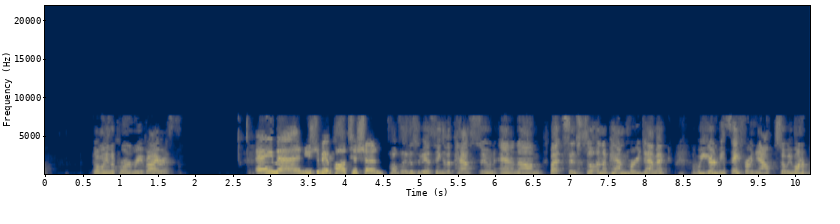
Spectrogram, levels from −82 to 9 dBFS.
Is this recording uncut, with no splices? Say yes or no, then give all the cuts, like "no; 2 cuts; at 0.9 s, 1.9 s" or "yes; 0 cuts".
no; 5 cuts; at 0.9 s, 4.6 s, 6.7 s, 7.1 s, 8.6 s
